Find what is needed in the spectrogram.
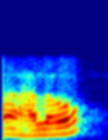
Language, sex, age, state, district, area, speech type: Assamese, male, 30-45, Assam, Tinsukia, rural, conversation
